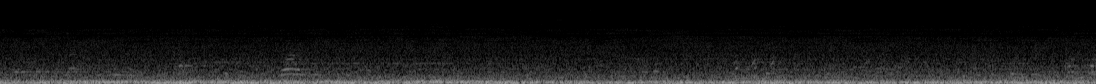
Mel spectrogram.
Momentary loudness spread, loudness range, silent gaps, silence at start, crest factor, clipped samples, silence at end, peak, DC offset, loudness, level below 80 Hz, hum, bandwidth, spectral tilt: 2 LU; 1 LU; none; 0 s; 12 dB; under 0.1%; 0 s; -22 dBFS; under 0.1%; -37 LUFS; -38 dBFS; none; 16 kHz; -7 dB/octave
